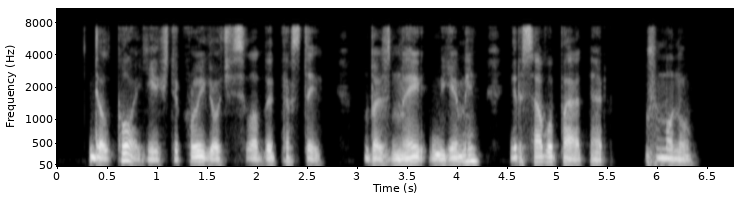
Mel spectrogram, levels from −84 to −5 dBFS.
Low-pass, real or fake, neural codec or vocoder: 7.2 kHz; fake; codec, 16 kHz, 1 kbps, FunCodec, trained on LibriTTS, 50 frames a second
